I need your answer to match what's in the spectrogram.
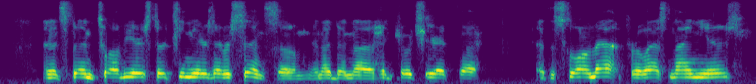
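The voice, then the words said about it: Strained, worn-out voice. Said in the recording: “Sorry about my voice, but I just came off the practice field. ... Yelling.”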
